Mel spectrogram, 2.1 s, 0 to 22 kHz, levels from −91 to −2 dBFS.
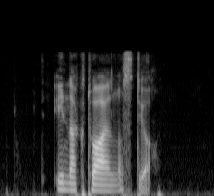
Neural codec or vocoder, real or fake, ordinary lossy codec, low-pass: codec, 16 kHz, 4 kbps, X-Codec, WavLM features, trained on Multilingual LibriSpeech; fake; none; 7.2 kHz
